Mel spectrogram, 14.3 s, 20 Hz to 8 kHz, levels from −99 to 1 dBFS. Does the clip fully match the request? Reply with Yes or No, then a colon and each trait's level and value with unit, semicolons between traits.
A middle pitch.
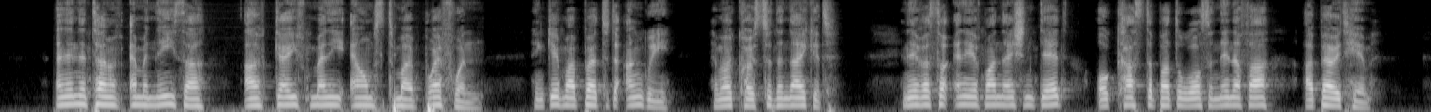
Yes: medium, 150 Hz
